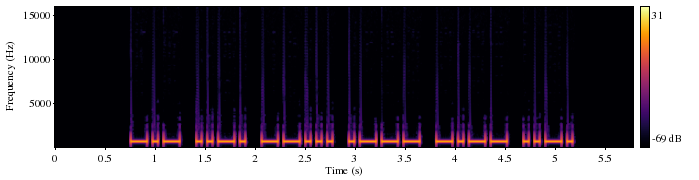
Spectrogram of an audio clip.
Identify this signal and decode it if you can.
Morse code, heard as a keyed tone, about 22 wpm, 700 Hz. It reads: KF7JYF
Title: USA Call Signs 22wpm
